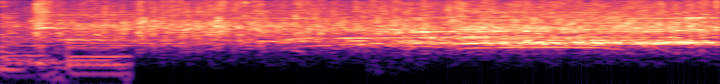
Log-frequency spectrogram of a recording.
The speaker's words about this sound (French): Mesdames et messieurs, bienvenue, bienvenue au Montre Comédie, édition audio. Préparez-vous maintenant à accueillir notre prochain artiste et faites du bruit où que vous soyez pour Yann Marguet.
